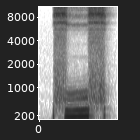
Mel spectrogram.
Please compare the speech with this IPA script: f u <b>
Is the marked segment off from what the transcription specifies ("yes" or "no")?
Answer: yes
